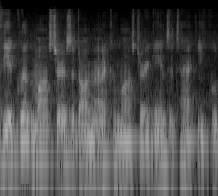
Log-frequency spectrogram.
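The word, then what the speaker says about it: Dogmatika: So now, what I'm gonna do, you said look up Dogmatic, right? Dogmatica. Dogmatica. Okay, my bad. Dogmatica. Oh, it's spelled with a K.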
